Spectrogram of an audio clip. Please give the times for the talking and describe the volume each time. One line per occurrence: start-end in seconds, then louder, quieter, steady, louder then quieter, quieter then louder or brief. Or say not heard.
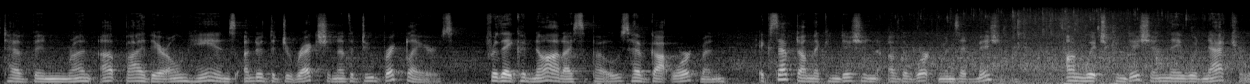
0.0-12.4 steady.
